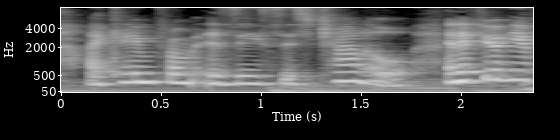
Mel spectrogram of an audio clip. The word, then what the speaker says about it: Ysis: my own name, because I introduced myself as Ysis, and this is the way that British people call me, but my name is spelled like this, and in Brazil people call me Ysis.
